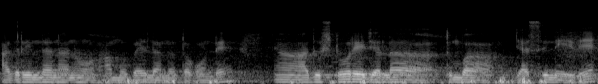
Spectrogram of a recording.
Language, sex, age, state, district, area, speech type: Kannada, male, 18-30, Karnataka, Chikkaballapur, rural, spontaneous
